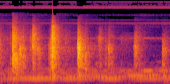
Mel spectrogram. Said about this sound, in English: Can you give them a round of applause this morning?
